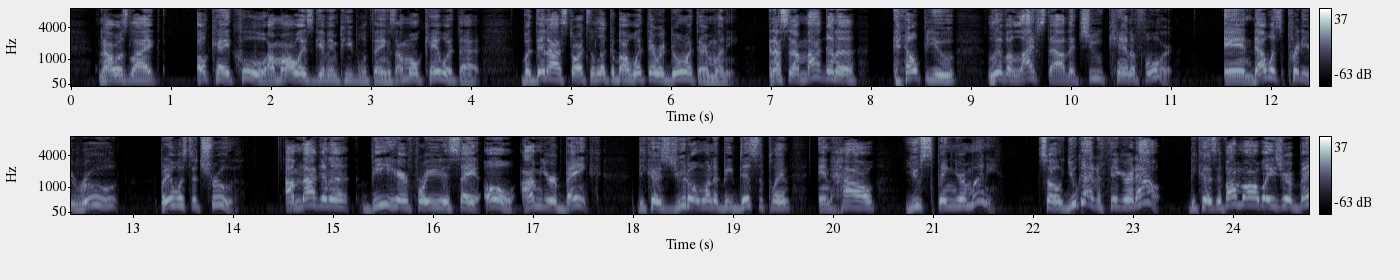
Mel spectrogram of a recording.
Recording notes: The answer: in the car!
